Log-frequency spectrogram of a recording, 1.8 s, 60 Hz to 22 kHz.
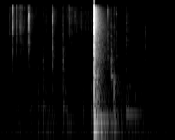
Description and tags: Wood Snap 1
broken-bone, pain, sharp, snap, wood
